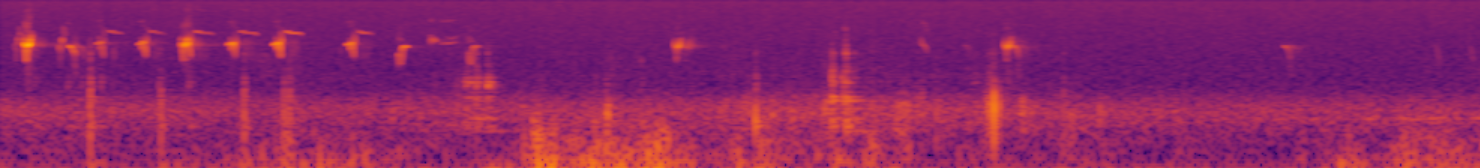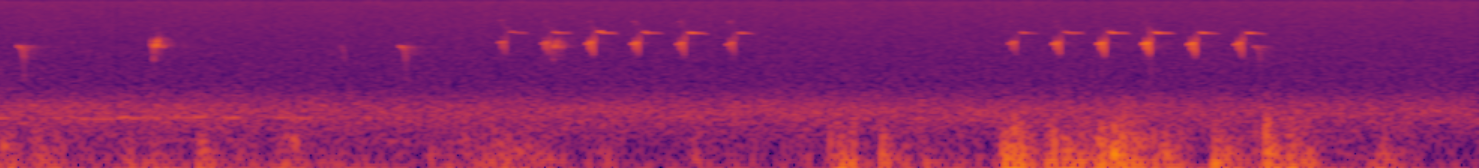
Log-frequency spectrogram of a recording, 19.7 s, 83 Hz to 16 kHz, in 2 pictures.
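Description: A wild bird sings in song flight at 6:32 p.m., with two birds present, bursts of rapid, high, thin repeated notes coming in short series with pauses between, over intermittent low rumbling noise.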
